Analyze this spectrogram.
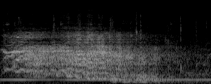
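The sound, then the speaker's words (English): A horse lets out a loud whinny that trails off over about two seconds, with hooves clip-clopping underneath and a steady low hum in the background. No one speaks. “After a little bit of riding, maybe like 10 minutes through this sort of bramble, you actually wind up having to get off your horse at a certain point.”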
